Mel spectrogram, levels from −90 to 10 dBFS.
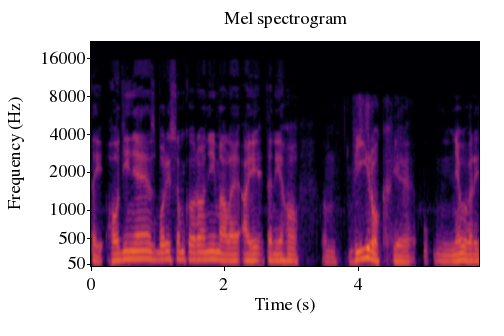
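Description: Speech, and it runs into trouble just before the halfway mark. At 2.39 to 2.43 s there's a short stall from a late packet: the jitter buffer ran dry, so about 19 ms of the last sound gets held before carrying on, with nothing lost. Right after, two short concealed packet losses, at 2.47 to 2.52 s and 2.52 to 2.58 s, lose about 60 ms in total, patched over by extending the previous sound, so you get a brief smear. From 2.90 s to the end there's a call bitrate drop from 32 to 9 kbps, with bandwidth falling from 20 kHz to 8 kHz, so the audio goes muffled and rough.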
